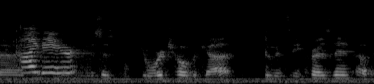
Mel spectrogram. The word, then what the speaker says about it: Hobica: That is how you pronounce it, right? Hobica. Hobica. Okay, let me make sure I got that because I've been trying to do Hobica all this time. Okay, so Hobica.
